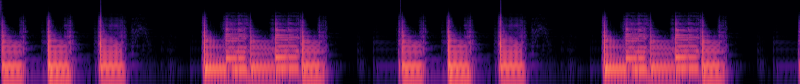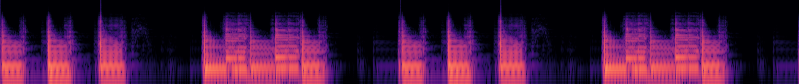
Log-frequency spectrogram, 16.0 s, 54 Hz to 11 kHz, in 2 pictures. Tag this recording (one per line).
hop
groove
dance
hip
drum-loop
loop
groovy
bass
120bpm
funky
rhythm
drums
percs
beat
bpm
onlybass
120
drum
